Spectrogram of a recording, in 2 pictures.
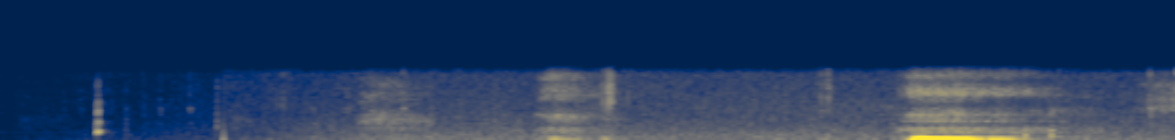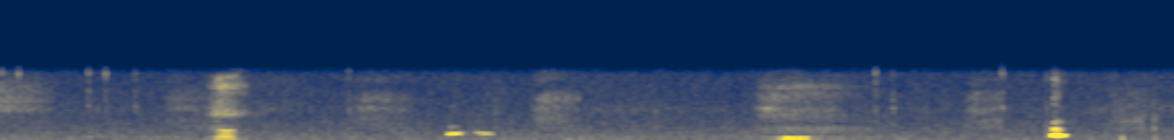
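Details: Hiccups: brief, abrupt catches in the breath at irregular intervals over quiet room noise, with some sniffing.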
